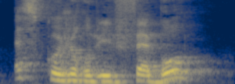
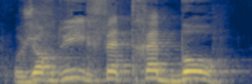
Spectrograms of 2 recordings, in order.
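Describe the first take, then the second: First: "Est-ce qu'aujourd'hui il fait beau" asked slowly, "beau" rising; slow French question lifting on "beau"; questioning intonation. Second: "Aujourd'hui il fait très beau" as a slow exclamation, "très" stressed; exclamatory intonation. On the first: Teacher carries the question tune into French, rising intonation. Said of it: "Vou fazer uma pergunta". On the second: Teacher repeats Portuguese exclamation in French, slow exclamatory tune. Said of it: "Ponto de exclamação". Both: Shown as a demonstration.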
